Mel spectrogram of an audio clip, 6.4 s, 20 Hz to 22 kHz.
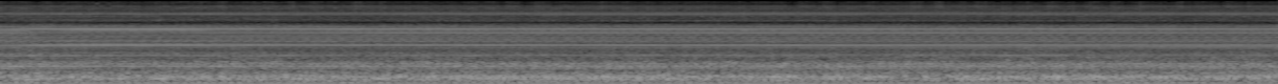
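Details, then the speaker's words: Inverter air conditioner compressor ramping up after start: current rises gradually from 0.8 A toward 2 A as compressor speed increases, then stabilizes; an even, steady hum with a constant high whir and no surging or rattles, which is normal running. "se escucha el ruido del compresor cómo va acelerando"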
